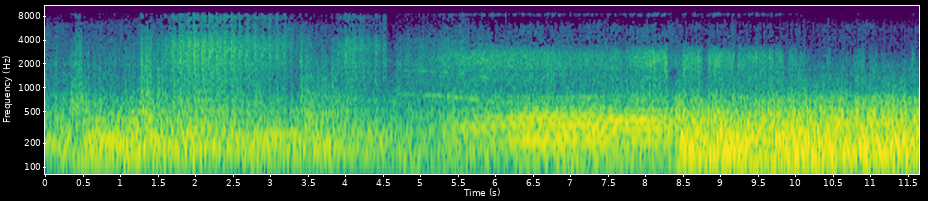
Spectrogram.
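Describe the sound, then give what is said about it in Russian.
A continuous, loud rumble of an endless column of vehicles rolling through southern Berlin toward the front line, with a droning motor tone rising in the middle and no pause in the traffic noise. “Автомашины бесконечной вереницей направляются к линии фронта.”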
